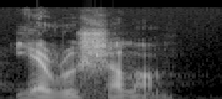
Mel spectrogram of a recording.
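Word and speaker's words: Yerushalom (ירושלים): And some people get really hyper-fixated on the particular location, but Jerusalem is in Hebrew would have been pronounced like Yerushalom.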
